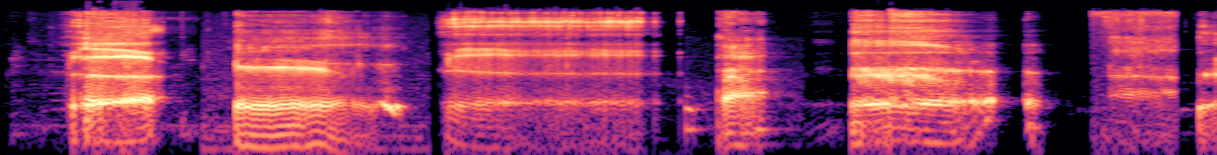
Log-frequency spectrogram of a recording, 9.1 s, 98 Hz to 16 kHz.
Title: Best Burps From Vine || #23 || June 2015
